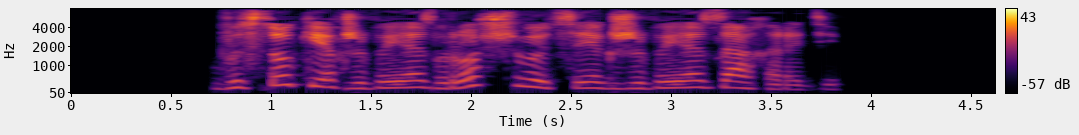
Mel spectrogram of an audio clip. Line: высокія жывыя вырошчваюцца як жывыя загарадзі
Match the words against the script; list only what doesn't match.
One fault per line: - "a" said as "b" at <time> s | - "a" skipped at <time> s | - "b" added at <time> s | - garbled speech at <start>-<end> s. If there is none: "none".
none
